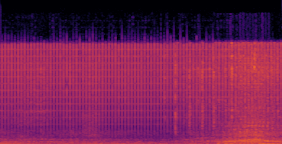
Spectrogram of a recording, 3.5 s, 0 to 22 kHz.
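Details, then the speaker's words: Honda Grazia BS6 scooter that wouldn't start after sitting overnight, now repaired: catches and settles into steady low idle rumble, no misfire or knocking; malfunction light went off, starts normally. "हमें देखें car start यह हो चुका है। Car शुरू करना जाकर देखो।"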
